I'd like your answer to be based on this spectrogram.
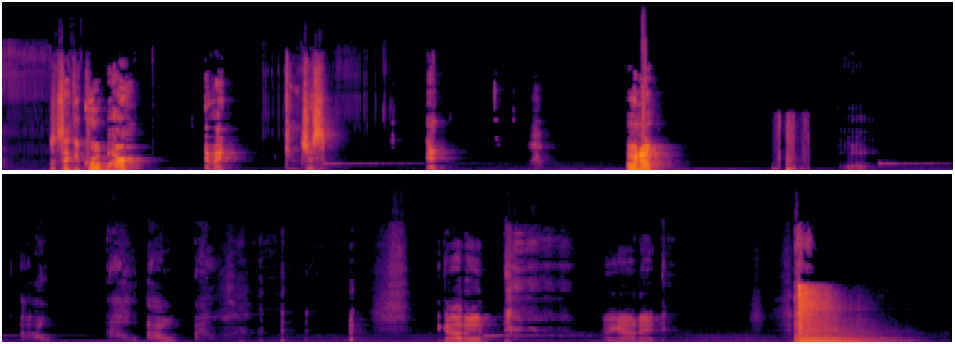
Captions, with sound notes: Looks like a crowbar if I can just get- oh no [Sound of impact] ow ow ow ow I got it! I got it. [BANG]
